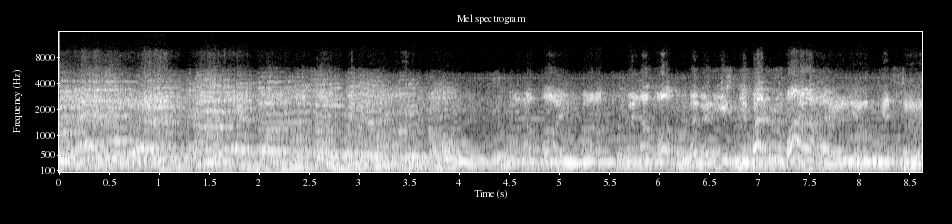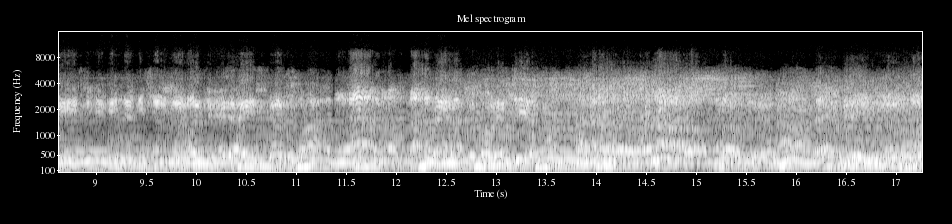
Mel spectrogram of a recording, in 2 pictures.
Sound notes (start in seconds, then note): 4.9 with dramatic accent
